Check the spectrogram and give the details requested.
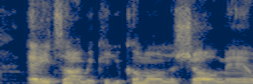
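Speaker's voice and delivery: deliberately dropped, very low, put-on deep voice. Imagining asking Tommy to come on the show, put-on deep voice. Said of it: "put on my deep voice and be like".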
